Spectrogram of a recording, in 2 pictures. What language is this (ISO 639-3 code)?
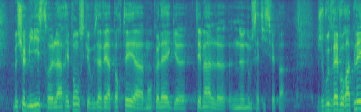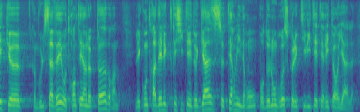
fra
